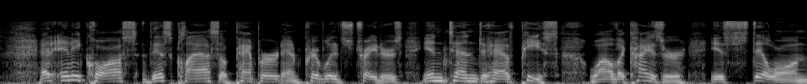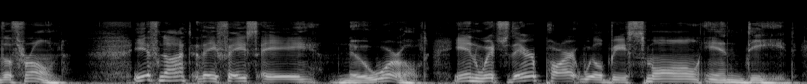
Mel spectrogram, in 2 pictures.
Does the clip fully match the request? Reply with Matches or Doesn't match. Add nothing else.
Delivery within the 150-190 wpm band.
Doesn't match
